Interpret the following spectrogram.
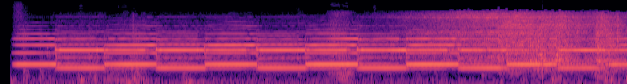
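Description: Two-tone hi-lo siren switching evenly between a higher and a lower pitch about twice a second, with a hiss building up over the last second or so.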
